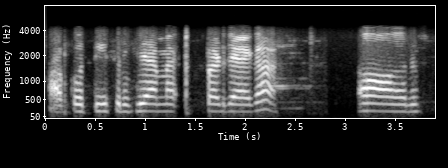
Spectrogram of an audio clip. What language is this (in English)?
Hindi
